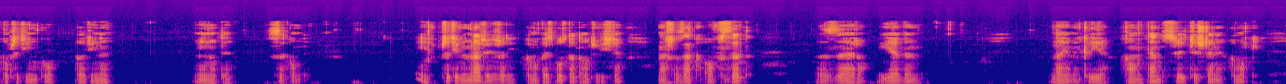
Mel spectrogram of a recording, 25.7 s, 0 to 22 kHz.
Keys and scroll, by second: 18.6 space.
